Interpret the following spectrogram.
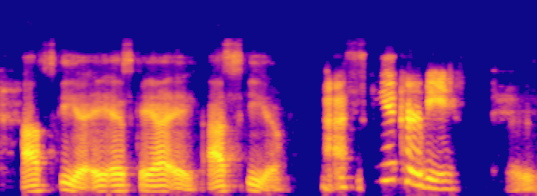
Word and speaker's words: Askia: Kirby to pronounce his first name. Mr. Kirby? It is Askia. Askia, A-S-K-I-A.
